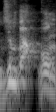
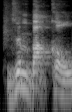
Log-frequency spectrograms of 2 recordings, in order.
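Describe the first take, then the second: First: Higher, singsong Zimbako, lilting high on the first syllable; imitating a Filipina. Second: Said in the usual way. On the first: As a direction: call out Zimbako the way she did. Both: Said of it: "What does that mean?".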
